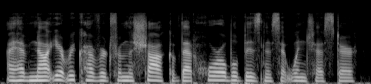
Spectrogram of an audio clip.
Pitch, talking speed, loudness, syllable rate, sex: 175 Hz, 225 wpm, -19 LUFS, 6.7 syllables/s, female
